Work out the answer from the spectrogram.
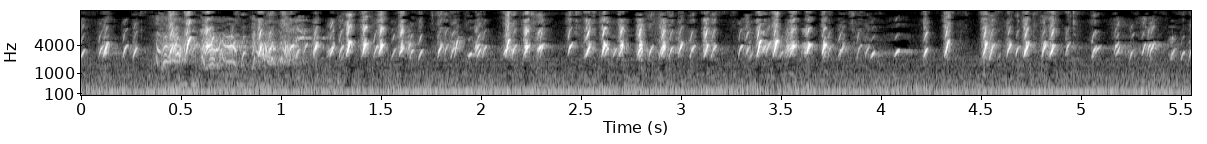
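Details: European goldfinch, described as a female, batbata used to stimulate males to sing: continuous fast twittering of high tinkling notes and short chips, steady rhythm throughout, with a faint low hum.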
